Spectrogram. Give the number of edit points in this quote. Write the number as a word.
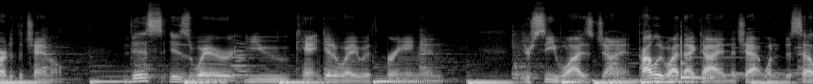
zero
